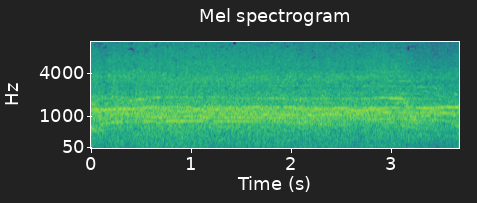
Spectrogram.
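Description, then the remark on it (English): A crowd cheers loudly and continuously for the girls' team winning the week's quiz, a dense wash of high-pitched shouts and whoops that holds steady for several seconds with no speech over it. “Girls win for the week. Well done. Give me a cheer.”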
